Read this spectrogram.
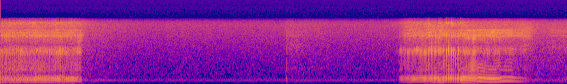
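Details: Snoring in a sleeping Beagle: two loud rough snores with a long quiet pause, the second ending in a tonal whistle.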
